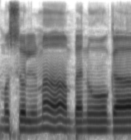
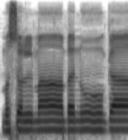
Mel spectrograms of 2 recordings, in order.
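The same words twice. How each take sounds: No difference in how they are said.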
